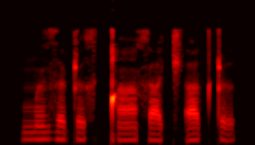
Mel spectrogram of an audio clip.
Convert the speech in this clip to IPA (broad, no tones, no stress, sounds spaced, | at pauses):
m ə̃ z ɜ ʈ ə x ǃ ã x a t͡ʃʼ a t ʈ ə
